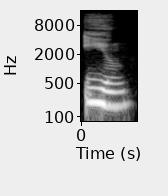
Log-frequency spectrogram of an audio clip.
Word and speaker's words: 이응: Next is 이응. This letter is silent at the beginning of a word, but when it's in the final consonant position, it makes the 응 sound.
